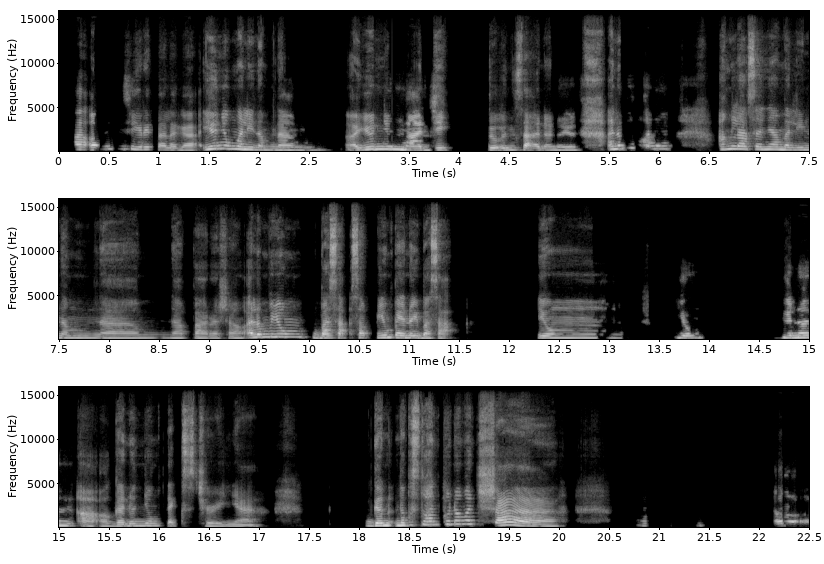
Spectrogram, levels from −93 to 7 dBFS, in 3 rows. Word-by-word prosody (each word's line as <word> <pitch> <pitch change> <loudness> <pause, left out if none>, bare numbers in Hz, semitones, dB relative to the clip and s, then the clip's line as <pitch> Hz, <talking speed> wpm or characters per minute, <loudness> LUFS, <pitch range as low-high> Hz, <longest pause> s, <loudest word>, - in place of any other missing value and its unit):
Oo, 275 +6 +5 0.3
sirit 275 -3 -4
talaga. 195 -8 -2
Yun 320 +7 +2
yung 335 - -2
malinamnam, 210 - +1 0.5
ah, - - -2
'yon 280 +6 +3
yung 280 -2 +5
magic 200 -1 +2 0.4
doon 210 -1 0
sa - - +3
ano 195 -1 -5
na 180 - -6
yun. 180 0 -3 0.3
Alam 305 +5 +3
mo 435 - -9 0.2
anong 330 0 -6 0.5
ang 280 +2 0
lasa 300 -2 +2
niya 275 0 +1
malinamnam 205 -5 -4
na 180 -1 -6
para 175 -1 -4
siyang 180 +1 -7
alam 300 - +6
mo 320 - -2
yung 330 0 -1 0.2
basa 215 0 +3
sa 240 -1 +2
yung 255 +2 +1
Penoy 235 -3 +3
basa? 180 -2 +1 0.9
Yung 210 -1 -2 0.8
yung, 225 0 -2 0.9
gano'n, 245 0 +4
oo 175 -1 -2
gano'n 225 +5 -1
yung 245 0 -4
texture 185 -4 -3
niya, 155 -1 -6 1.1
ganu 260 +3 +7
nagustuhan 300 +7 +3
ko 390 - -2
naman 410 +1 0
siya. 305 -5 +5 2.6
Oo. 355 -1 0
230 Hz, 125 wpm, -25 LUFS, 195-280 Hz, 2.6 s, ganu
